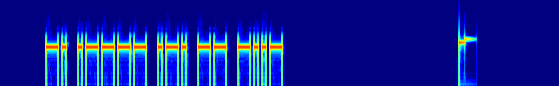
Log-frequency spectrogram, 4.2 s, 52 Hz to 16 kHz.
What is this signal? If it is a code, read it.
Morse code, heard as a keyed tone, about 40 wpm, 700 Hz. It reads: N1RMX
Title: USA Call Signs Repeated 2x 40wpm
